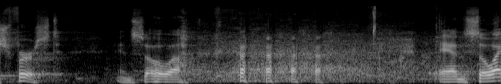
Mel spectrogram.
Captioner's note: chuckles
